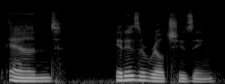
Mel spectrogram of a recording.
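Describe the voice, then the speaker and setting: Earnest woman guest, low and dry. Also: unhurried, clear, resonant tone, no room sound. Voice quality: loud voice. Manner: earnest, reflective, frequent ums and soft laughs. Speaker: podcast guest, co-founder. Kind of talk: casual interview conversation.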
